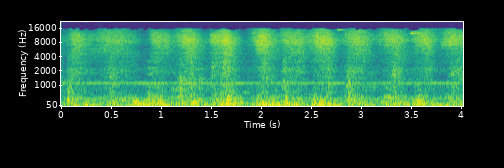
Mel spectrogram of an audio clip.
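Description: Passenger train running along the track, heard from inside a carriage: a low rumble with a thin steady tone, and irregular clacks and rattles from the wheels, a few a second.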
